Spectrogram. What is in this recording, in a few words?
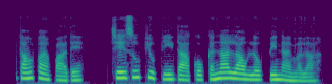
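Myanmar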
